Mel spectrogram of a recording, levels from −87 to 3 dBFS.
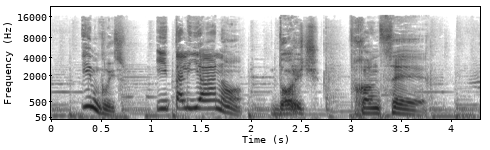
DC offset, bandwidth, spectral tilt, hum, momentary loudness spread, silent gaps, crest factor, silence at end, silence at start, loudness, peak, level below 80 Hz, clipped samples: under 0.1%; 17 kHz; -3.5 dB/octave; none; 12 LU; none; 16 dB; 0 s; 0 s; -16 LUFS; 0 dBFS; -38 dBFS; under 0.1%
